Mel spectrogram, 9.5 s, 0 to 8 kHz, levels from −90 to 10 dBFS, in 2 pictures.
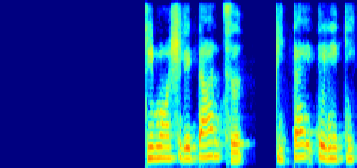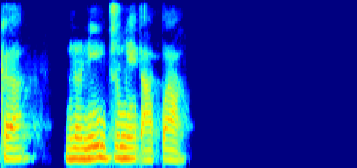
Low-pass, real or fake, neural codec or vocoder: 7.2 kHz; fake; codec, 16 kHz, 1 kbps, FreqCodec, larger model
